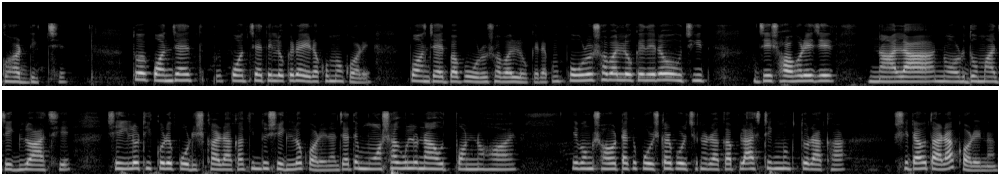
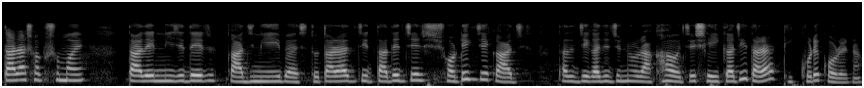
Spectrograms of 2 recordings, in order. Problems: background sounds at intervals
